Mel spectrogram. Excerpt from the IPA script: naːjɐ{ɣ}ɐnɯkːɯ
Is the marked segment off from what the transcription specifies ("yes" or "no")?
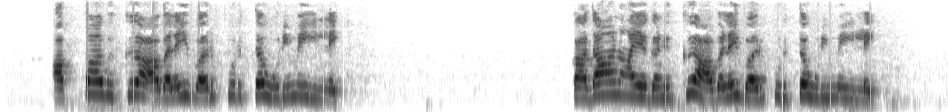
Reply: no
